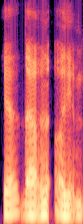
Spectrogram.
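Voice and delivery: ordinary delivery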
